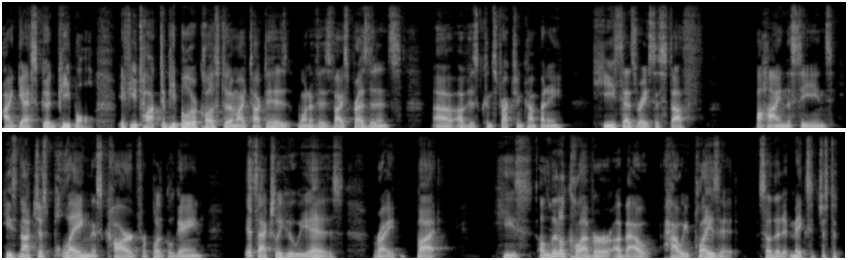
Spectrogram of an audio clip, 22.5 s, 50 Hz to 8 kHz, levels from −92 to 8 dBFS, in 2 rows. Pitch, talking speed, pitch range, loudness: 100 Hz, 180 wpm, 90-120 Hz, -23 LUFS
